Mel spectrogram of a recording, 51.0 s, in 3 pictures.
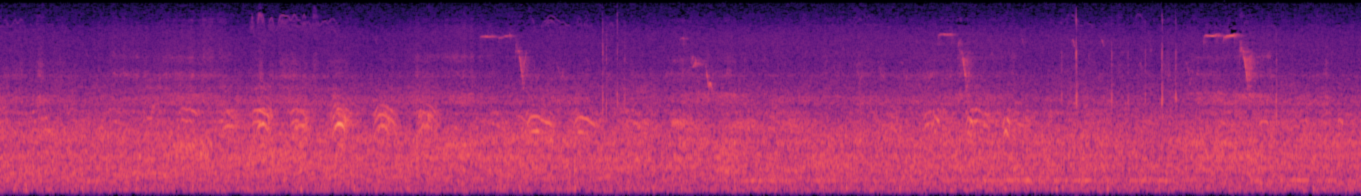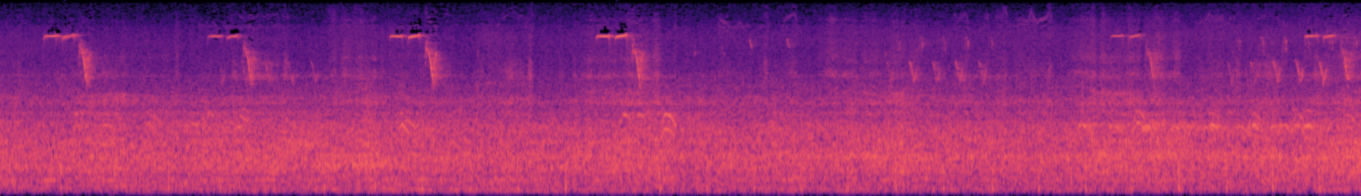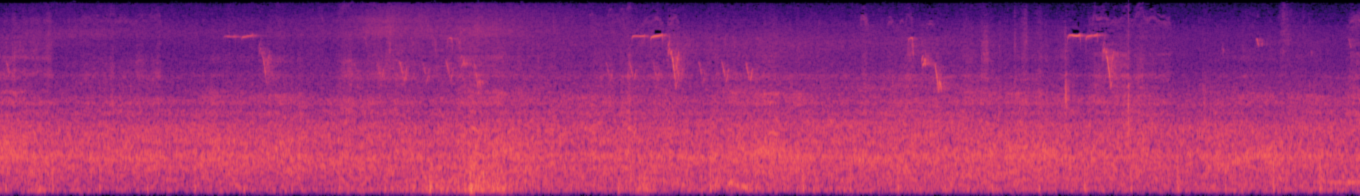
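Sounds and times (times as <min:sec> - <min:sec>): background hiss: 0:00.0 - 0:51.0
lower bird chirping calls: 0:01.4 - 0:10.0, 0:10.8 - 0:16.9, 0:17.5 - 0:23.6, 0:24.2 - 0:36.1, 0:36.8 - 0:37.7, 0:41.5 - 0:44.0, 0:45.3 - 0:46.4, 0:47.3 - 0:48.6.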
